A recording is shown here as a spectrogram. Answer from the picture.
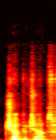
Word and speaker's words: Chupa Chups: However, this is one of those cases where the company itself has run with the natural British tendency to pronounce things the way we think they're going to be pronounced.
